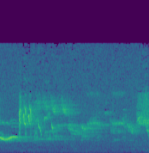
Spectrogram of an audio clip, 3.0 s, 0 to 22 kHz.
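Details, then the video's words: Evening birdsong in the countryside a few minutes before nightfall, recorded outdoors around 9 p.m. on May 2, 2020 with Neumann KM184 microphones in ORTF: a brief rising whistle, then faint high twittering phrases over quiet background. "relax sound of bird in the evening"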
